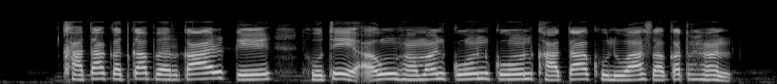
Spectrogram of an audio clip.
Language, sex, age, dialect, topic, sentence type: Chhattisgarhi, male, 51-55, Eastern, banking, question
